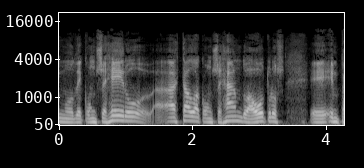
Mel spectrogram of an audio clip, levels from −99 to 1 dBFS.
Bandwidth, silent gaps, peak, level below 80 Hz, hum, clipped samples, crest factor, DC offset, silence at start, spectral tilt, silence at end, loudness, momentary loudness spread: 10.5 kHz; none; -14 dBFS; -64 dBFS; none; under 0.1%; 16 dB; under 0.1%; 0 s; -6 dB/octave; 0.05 s; -30 LUFS; 8 LU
